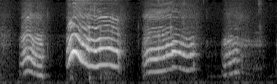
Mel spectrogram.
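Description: Four-week-old Rottweiler puppies whine near feeding time: four separate high, wavering cries with short gaps between them, close and clear against silence.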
